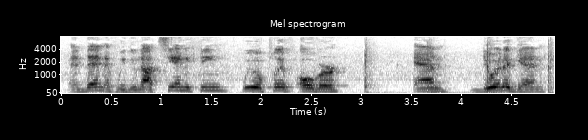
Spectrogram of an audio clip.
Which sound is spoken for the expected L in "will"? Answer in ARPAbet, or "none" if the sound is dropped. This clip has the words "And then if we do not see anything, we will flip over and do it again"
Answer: L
